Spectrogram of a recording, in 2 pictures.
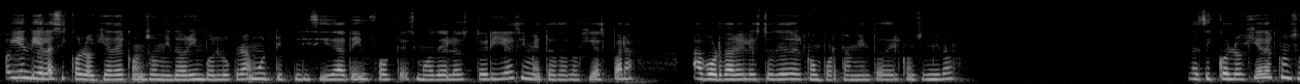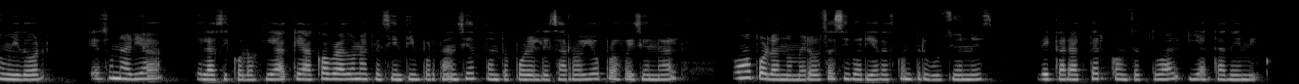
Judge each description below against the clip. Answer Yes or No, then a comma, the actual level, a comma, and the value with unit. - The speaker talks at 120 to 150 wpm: Yes, average, 130 wpm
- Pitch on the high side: Yes, high, 235 Hz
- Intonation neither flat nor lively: No, narrow, 1.7 semitones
